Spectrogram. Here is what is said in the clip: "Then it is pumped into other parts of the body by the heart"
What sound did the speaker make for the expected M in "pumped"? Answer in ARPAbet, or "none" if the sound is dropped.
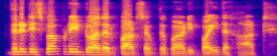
none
